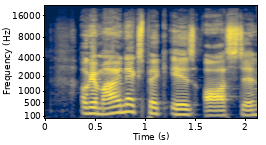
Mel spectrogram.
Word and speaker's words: ASTN: Okay, my next pick is Austin. It's spelled ASTN.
